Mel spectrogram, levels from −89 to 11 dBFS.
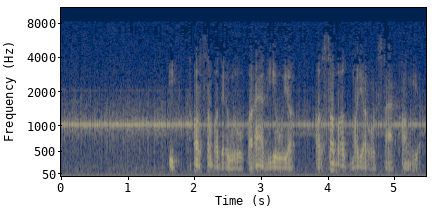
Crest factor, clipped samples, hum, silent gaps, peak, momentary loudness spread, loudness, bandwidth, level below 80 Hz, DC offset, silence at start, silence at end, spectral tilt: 22 dB; under 0.1%; none; none; -4 dBFS; 6 LU; -26 LUFS; 8.6 kHz; -56 dBFS; 0.4%; 0 s; 0 s; -7.5 dB/octave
